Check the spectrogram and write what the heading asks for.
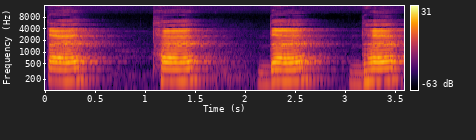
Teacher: फिर दंतः, जिन वर्णों के उच्चारण में जीभ स्पर्श करे वे दंत्य वर्ण कहलाते हैं। जब हम त थ द ध इन वर्णों का उच्चारण करते हैं तब हमारी जीभ दांतों को स्पर्श करती है, इसलिए ये वर्ण दंत्य कहलाते हैं।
